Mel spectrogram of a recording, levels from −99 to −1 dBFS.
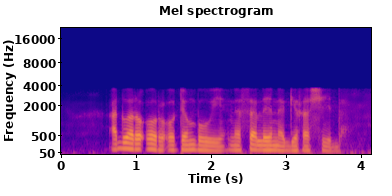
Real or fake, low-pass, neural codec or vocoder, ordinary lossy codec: fake; 3.6 kHz; codec, 24 kHz, 1.2 kbps, DualCodec; none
